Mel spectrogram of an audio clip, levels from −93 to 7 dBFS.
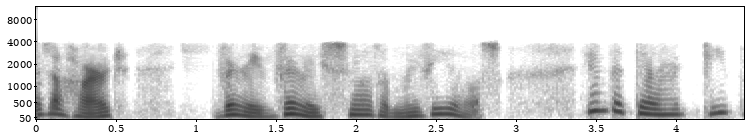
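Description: From start to finish the speech carries plainly audible G.729 codec damage, consistent with the G.729A variant at a rate that fits 8 kbit/s. The codec models each 10 ms frame as a vocal tract filter driven by a pitch predictor and a few fixed pulses, and discards everything above 4 kHz. As a result the speech sounds band-limited and dull, with a rough, buzzy, slightly synthetic texture and no high-frequency detail.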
